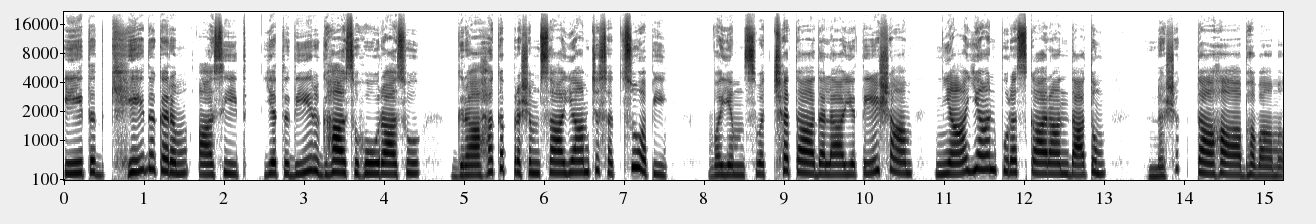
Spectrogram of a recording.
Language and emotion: Sanskrit, sad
